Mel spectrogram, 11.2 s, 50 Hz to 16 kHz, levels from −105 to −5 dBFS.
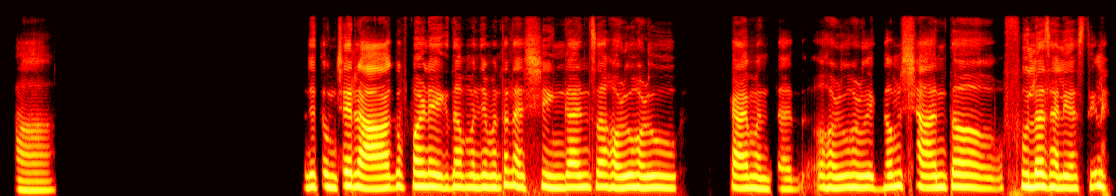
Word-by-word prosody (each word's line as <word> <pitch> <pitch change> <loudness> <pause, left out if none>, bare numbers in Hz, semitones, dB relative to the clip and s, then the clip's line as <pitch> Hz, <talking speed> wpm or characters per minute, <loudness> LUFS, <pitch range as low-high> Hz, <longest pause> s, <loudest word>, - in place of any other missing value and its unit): हां. 165 -1 -6 2.5
म्हणजे 225 +2 +1
तुमचे 230 +1 +1
राग 205 -1 +3
पण 235 -1 +3
एकदम, 220 0 0
म्हणजे 220 0 0
म्हणतात 215 +4 -1
ना, 240 -3 +1
शिंगांचा 220 +1 0
हळू-हळू, 215 0 +2 0.6
काय 205 -2 0
म्हणतात? 190 -2 -4 0.2
हळू-हळू 215 +1 +1
एकदम 215 +3 -1
शांत 220 -1 -1 0.5
फुलं 235 0 +3
झाली 215 -2 +1
असतील 230 +4 -1
215 Hz, 100 wpm, -23 LUFS, 205-225 Hz, 2.5 s, राग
